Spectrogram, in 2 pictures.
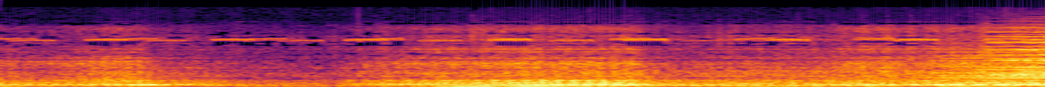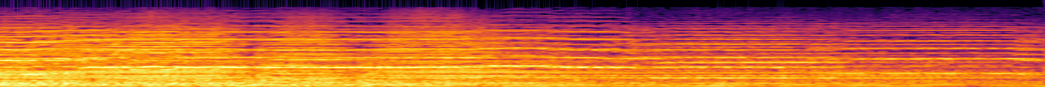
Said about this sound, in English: I heard the car leave, and I knew what it meant.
